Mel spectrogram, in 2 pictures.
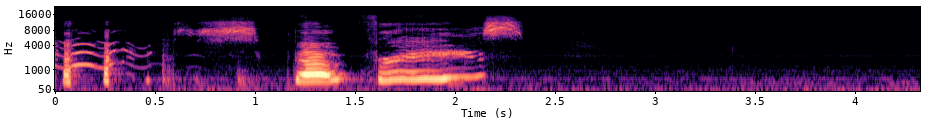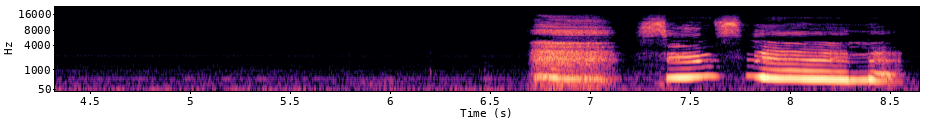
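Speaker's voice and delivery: high, laughing so hard it turns to crying; squeaking through tears of laughter. Real, not acted. To the chat, remembering Aaron and the old phrase, laughing to tears.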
